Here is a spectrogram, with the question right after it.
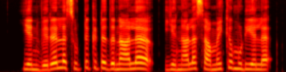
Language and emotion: Tamil, sad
